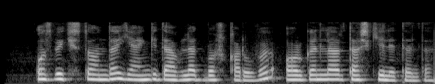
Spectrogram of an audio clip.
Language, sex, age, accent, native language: Uzbek, female, 18-24, Qashqadaryo, Uzbek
